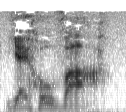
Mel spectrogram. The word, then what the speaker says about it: Yehovah: So, for example, when I hear people say his name, and the name, you're supposed to pronounce it the way that normal Hebrew says, Yod-Heh-Vav-Heh would be Yehovah.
